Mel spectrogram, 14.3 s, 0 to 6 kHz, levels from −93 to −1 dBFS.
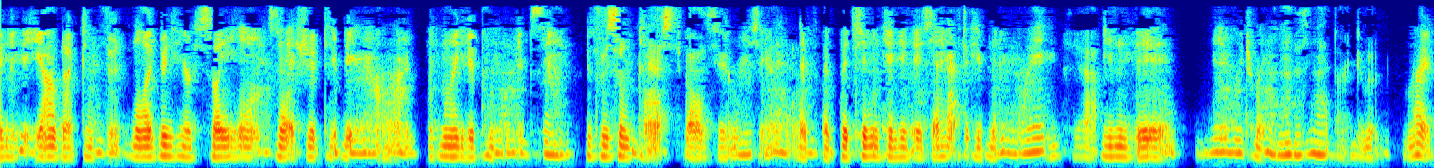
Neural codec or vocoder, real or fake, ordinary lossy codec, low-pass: autoencoder, 22.05 kHz, a latent of 192 numbers a frame, VITS, trained on one speaker; fake; MP3, 24 kbps; 5.4 kHz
